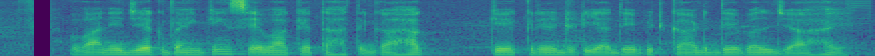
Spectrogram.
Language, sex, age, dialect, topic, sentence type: Magahi, male, 18-24, Southern, banking, statement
